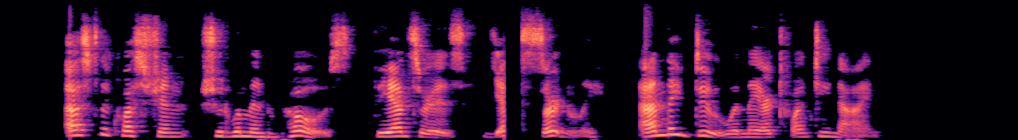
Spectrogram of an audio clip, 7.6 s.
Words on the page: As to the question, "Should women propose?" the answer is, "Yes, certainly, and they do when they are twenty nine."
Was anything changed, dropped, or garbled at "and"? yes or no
no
